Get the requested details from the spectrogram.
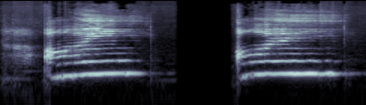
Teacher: the I is a front low vowel. The mouth opens wide, lips flatten, and the tongue's tip touches the lower teeth. In I, E subtly guides the tongue.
